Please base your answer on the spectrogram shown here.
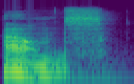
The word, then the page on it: ounce: British English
